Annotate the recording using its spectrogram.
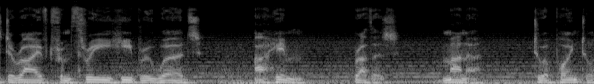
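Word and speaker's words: ahí: Ahi, which is pronounced ahi, is demonstrative and means there, as if pointing to a thing or place.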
